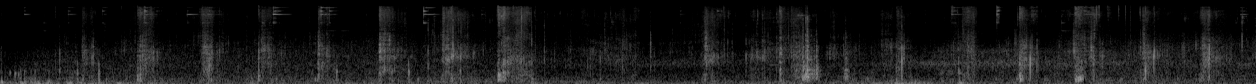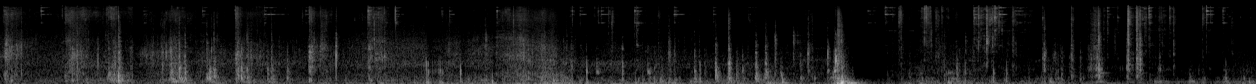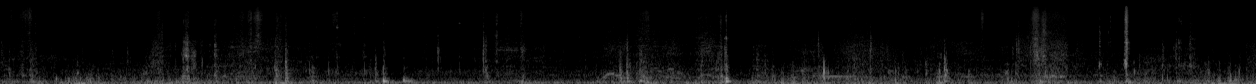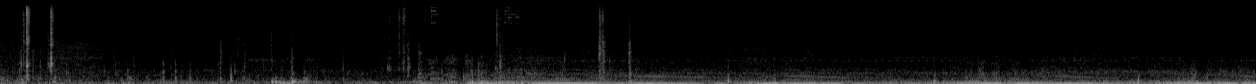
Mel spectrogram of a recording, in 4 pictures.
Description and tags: Content warning
Record of the walk and start of the car. On the recording you can hear footsteps on the rocky ground. Opening the car and then putting the key to the ignition and starting the car. Car sound is audible inside the car and may be hard to hear. I made the recording on the zoom H5 Handy recorder. the headphones used are Superlux. I used a SanDisk 32 GB card. Regards :)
